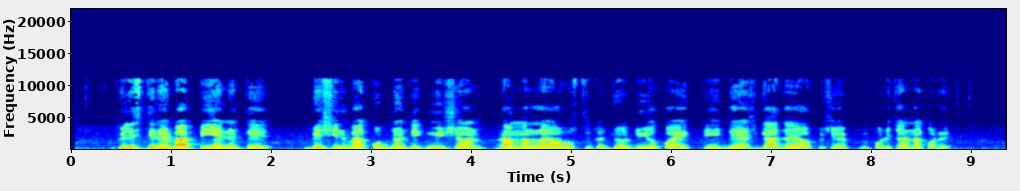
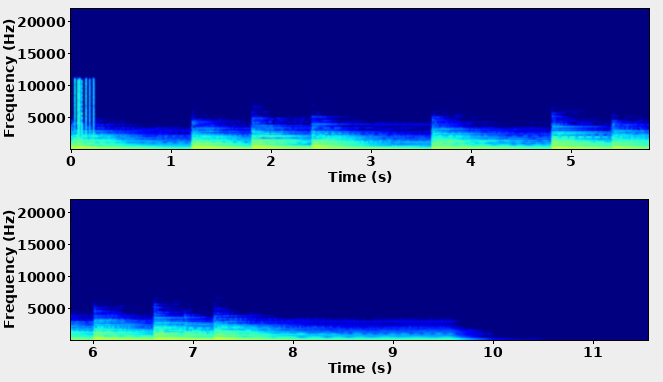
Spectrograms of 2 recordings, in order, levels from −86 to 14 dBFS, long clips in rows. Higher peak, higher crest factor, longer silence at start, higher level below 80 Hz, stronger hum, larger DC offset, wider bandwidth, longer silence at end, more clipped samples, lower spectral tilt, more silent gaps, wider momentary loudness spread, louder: first, -2 dBFS vs -8 dBFS; about the same, 22 dB vs 26 dB; first, 0.45 s vs 0 s; first, -54 dBFS vs -70 dBFS; neither; neither; about the same, 11.5 kHz vs 11 kHz; second, 0.55 s vs 1.8 s; neither; about the same, -6 dB/octave vs -6.5 dB/octave; neither; about the same, 14 LU vs 15 LU; first, -23 LUFS vs -33 LUFS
